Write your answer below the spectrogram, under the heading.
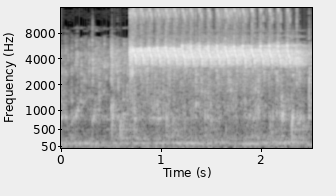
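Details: Cililin singing energetically as a master recording for cage birds: a brief soft chirp, then a loud, fast, buzzy trill of high repeated notes sustained for nearly two seconds.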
